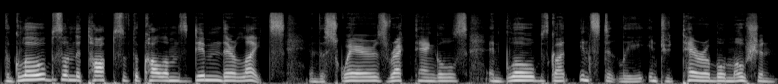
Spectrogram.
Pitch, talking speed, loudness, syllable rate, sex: 165 Hz, 170 wpm, -19 LUFS, 4.9 syllables/s, male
